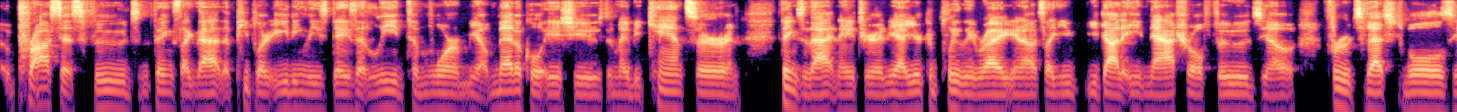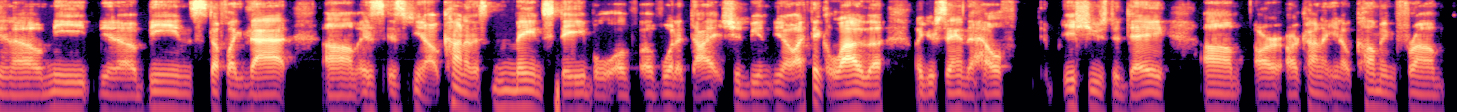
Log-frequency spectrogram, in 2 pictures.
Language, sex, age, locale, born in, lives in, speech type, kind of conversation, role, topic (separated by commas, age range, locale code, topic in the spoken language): English, male, 40-44, en-US, United States, United States, conversation, podcast, guest, What medical advancements have had the biggest impact on our lives?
